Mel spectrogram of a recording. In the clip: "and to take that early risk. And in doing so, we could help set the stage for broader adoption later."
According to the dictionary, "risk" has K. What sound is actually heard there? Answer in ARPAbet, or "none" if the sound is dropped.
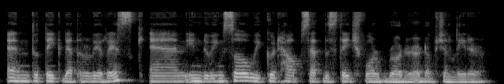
K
